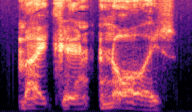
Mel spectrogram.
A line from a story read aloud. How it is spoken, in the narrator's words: Maud growled, with blood in his eyes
